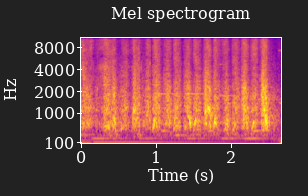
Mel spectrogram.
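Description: The cover material of a Hobonichi journal rubbed back and forth by hand, making a close, rhythmic dry scratching swish repeated about a dozen times in steady strokes, with a low hum behind and no talk.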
